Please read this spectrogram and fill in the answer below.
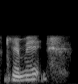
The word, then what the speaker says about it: KMT: My last name is pronounced Kemet, but that's common. – Kemet, okay. – It's common that people say KMT.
